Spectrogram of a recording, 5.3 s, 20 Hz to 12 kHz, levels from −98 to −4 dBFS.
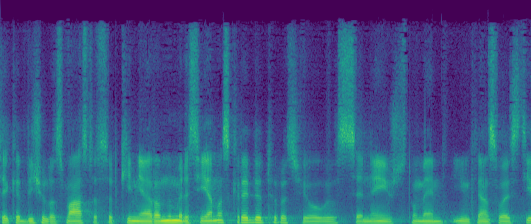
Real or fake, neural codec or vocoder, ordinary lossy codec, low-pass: fake; codec, 24 kHz, 0.9 kbps, WavTokenizer, large speech release; AAC, 48 kbps; 10.8 kHz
